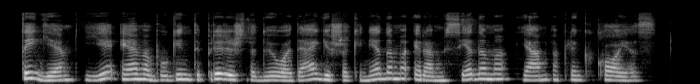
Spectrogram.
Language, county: Lithuanian, Vilnius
